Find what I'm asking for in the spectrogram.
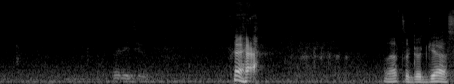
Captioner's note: laughing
